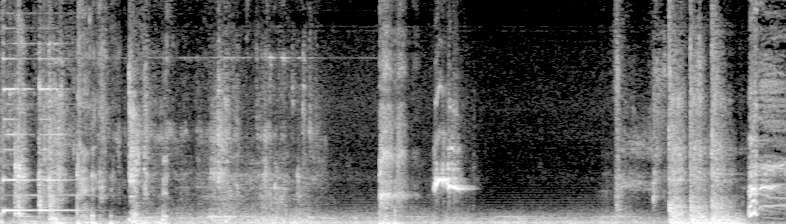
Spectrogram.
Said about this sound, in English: he pounded on the door. He goes, "Mama!" oh, because it kept going up and down.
